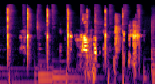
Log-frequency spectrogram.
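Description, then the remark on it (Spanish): Sharp, spaced claps ring out at a steady, unhurried pace, about one every half second, while voices chatter and laugh underneath, giving it the feel of a small group applauding. “Creo que se merece un aplauso.”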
